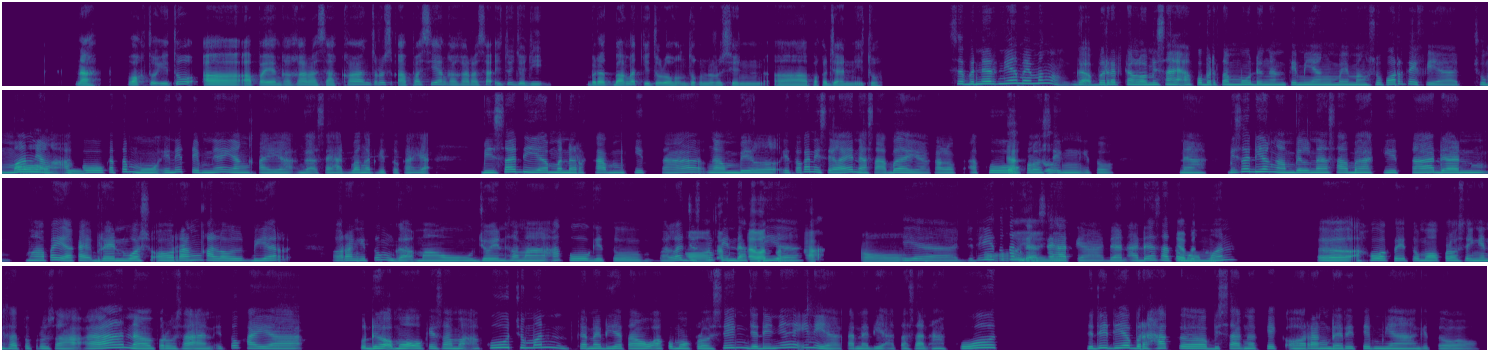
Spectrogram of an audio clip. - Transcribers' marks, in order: other background noise; in English: "closing"; in English: "brainwash"; in English: "join"; in English: "closing-in"; background speech; in English: "closing"; in English: "nge-kick"
- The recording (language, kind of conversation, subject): Indonesian, podcast, Bagaimana cara kamu memaafkan diri sendiri setelah melakukan kesalahan?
